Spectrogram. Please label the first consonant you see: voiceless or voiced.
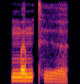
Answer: voiced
